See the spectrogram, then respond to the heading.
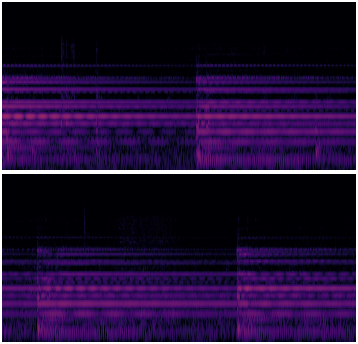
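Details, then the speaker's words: Old clock striking ten o'clock, after cleaning the clutch and squaring the movement in its case: evenly spaced bell strikes about two seconds apart, each dying away cleanly over a soft tick, a normal hour strike. "ten o'clock folks just check that yep it's olden time"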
